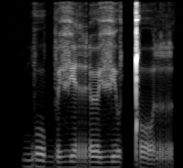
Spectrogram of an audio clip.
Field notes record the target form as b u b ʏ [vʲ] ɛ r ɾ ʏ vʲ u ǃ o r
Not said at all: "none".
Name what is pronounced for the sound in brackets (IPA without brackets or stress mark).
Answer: vʲ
